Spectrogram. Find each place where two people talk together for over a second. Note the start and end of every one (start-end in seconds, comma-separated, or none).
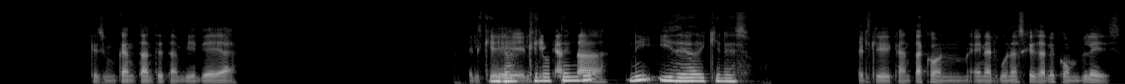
4.9-6.1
